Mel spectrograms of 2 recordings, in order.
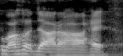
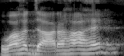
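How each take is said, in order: First: The voice falls at the end, like a statement. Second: The voice rises at the end, like a question. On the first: It states that he is going. "అతడు వెళ్తున్నాడు" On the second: It asks whether he is going. "ఇంకోటి ఇలాగా మనం tone మారినట్లే"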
